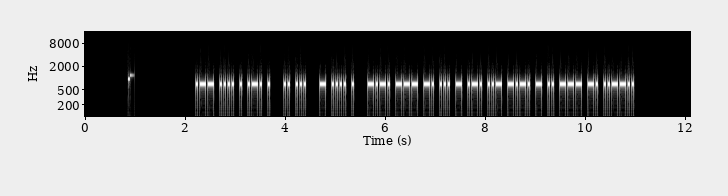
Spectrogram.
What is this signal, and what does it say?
Morse code, heard as a keyed tone, about 32 wpm, 700 Hz. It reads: WHERE IS THE CONSTRUCTION?
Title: Sentences from Top 1600 Words 30wpm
